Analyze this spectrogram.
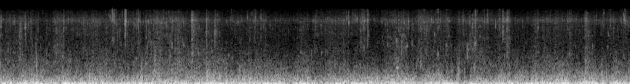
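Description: Strong wind buffeting an action camera's microphone, a loud, rough low rumble, with choppy water splashing against a canoe.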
